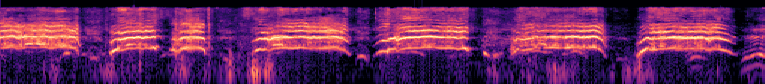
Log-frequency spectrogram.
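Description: A person screaming over and over in a high-pitched voice: about seven cries in a row, each under a second long, rising and then falling in pitch, with short breaks between them.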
